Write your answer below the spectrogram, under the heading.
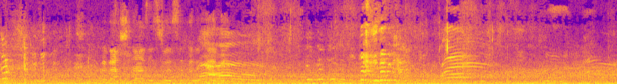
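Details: Stray street cat being petted, giving a few short, rising-then-falling meows spread across the clip, over steady low traffic-like rumble and a person speaking softly.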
